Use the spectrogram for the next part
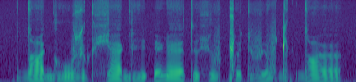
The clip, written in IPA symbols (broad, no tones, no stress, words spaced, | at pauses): dˤɛ ɡʱuzuʈ çæɡʱi ʔeɳɛt̪ʉç ʉvǁʉtvyvdˤʉʈ dˤœ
